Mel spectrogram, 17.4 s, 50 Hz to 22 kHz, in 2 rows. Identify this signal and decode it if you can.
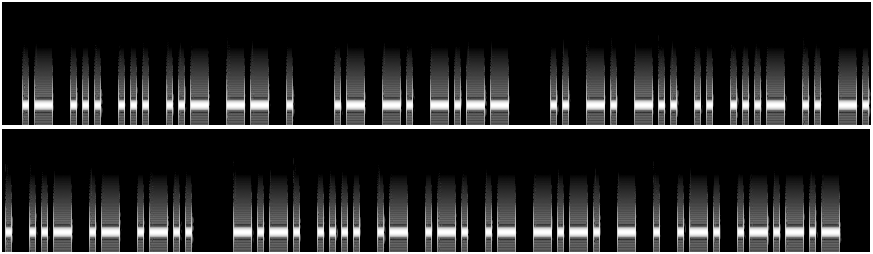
Morse code, heard as a keyed tone, about 20 wpm, 700 Hz. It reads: ASSUME ANY INDIVIDUAL CHARACTER.
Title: Sentences from Top 1500 Words 20wpm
